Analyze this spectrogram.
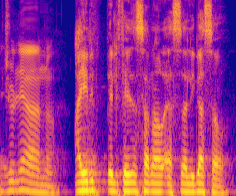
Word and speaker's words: Giuliano: Eu tô aqui com o Juliano. Falei certo? É isso mesmo. Certinho? É Juliano, na verdade. Fala de novo. Juliano. Juliano Eriston. Isso. O Eriston não tem pronúncia, né?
